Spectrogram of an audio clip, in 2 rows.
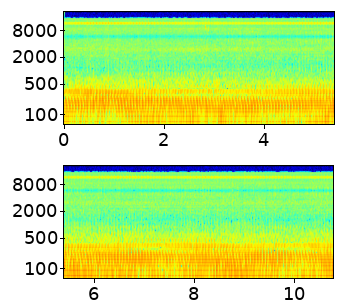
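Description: North American AT-6D's Pratt & Whitney R-1340 Wasp radial engine and propeller running steadily in flight, heard from inside the cockpit as an even, unchanging drone.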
